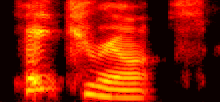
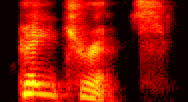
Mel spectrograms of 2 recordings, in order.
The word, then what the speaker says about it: patrons: While in the store, the male pointed the firearm at Patreons. Is that how you pronounce it? Patreons. Patreons. Patrons.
